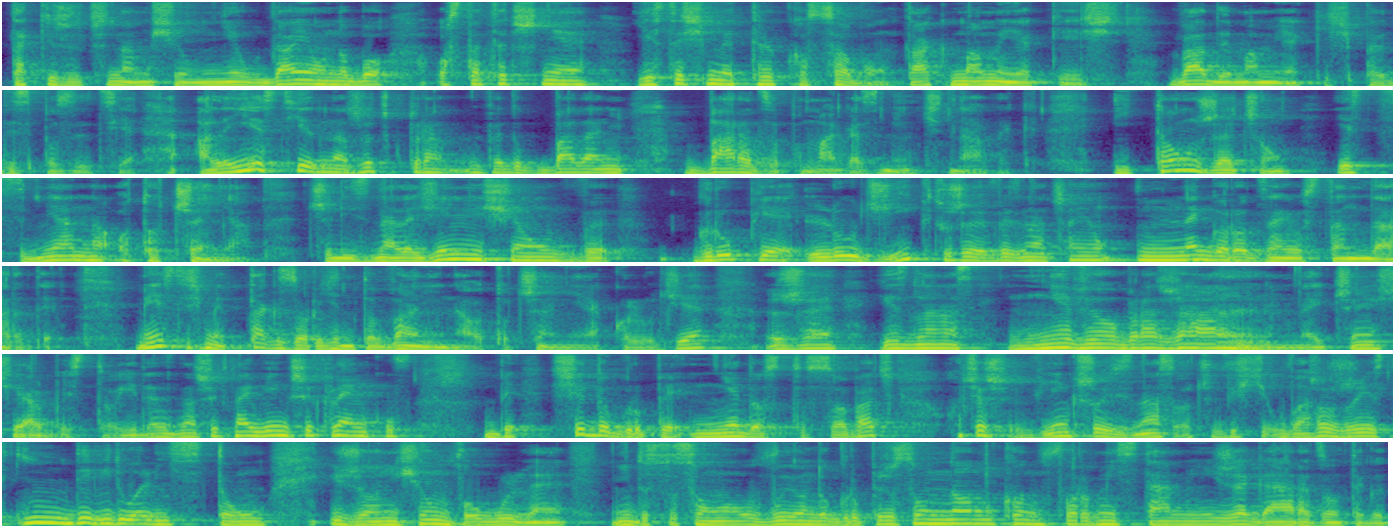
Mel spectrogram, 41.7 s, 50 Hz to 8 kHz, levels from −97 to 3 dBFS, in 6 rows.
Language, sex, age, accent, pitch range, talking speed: Polish, male, 40-59, native, 100-135 Hz, 145 wpm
